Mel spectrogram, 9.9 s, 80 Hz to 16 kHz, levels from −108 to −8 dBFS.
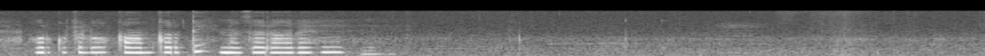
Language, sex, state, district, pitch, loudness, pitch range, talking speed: Hindi, female, Rajasthan, Jaipur, 315 Hz, -16 LUFS, 310-320 Hz, 55 wpm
